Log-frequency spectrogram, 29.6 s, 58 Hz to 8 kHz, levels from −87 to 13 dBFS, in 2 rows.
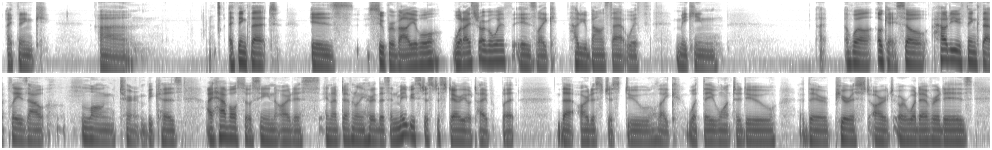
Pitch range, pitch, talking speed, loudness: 100-120 Hz, 110 Hz, 140 wpm, -23 LUFS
